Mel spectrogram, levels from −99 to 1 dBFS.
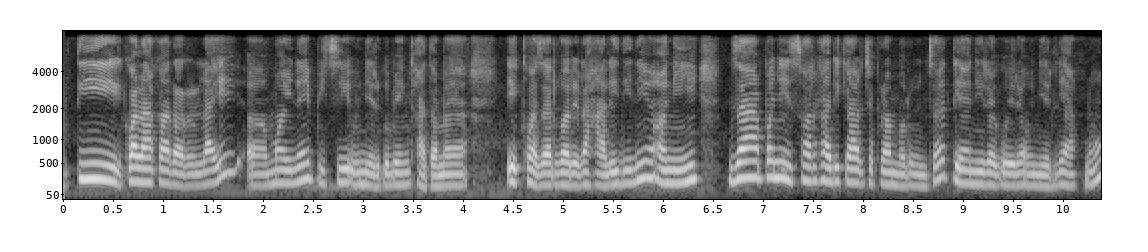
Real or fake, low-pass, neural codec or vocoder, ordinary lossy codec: real; 7.2 kHz; none; none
